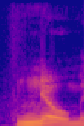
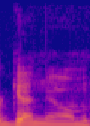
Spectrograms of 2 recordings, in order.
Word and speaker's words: GNOME: We're covering Fedora Workstation 42, which is the GNOME edition, or GNOME. The developers say you can pronounce it either way. Either way is fine with them.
